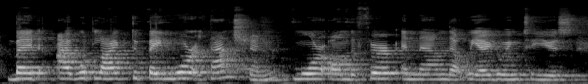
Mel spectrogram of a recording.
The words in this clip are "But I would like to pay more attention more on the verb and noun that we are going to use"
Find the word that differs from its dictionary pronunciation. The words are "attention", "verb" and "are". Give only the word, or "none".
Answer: verb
